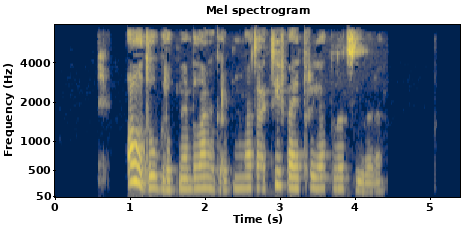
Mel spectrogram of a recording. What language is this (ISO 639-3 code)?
fry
